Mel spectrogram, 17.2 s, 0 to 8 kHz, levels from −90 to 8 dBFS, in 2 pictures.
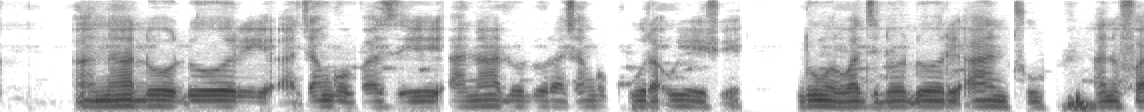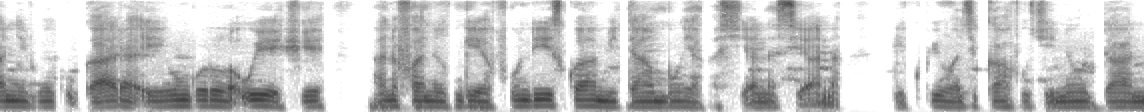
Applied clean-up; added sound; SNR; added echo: none; none; none; none.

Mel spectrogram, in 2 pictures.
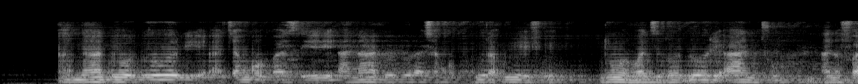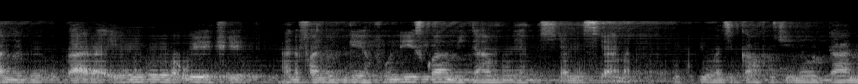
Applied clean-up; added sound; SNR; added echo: neural separator model SepFormer DNS4.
